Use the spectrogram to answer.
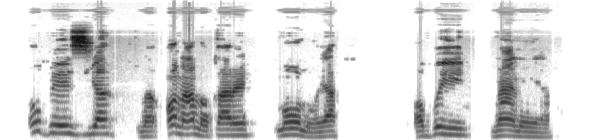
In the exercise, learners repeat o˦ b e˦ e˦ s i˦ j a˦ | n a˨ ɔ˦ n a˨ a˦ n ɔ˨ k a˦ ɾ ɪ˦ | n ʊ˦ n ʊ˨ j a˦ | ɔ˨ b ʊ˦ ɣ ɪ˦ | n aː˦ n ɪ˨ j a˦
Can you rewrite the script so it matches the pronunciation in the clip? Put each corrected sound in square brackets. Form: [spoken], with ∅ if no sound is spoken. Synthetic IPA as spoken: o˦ b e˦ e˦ [z] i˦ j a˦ | n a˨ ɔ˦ n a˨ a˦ n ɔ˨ k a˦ ɾ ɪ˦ | n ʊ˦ n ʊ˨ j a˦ | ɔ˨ b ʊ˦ ɣ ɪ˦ | n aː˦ n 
